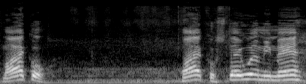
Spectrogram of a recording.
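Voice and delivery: urgent pleading; man down shout. Real, not acted. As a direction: beg him to stay awake. Officer down, urging partner.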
